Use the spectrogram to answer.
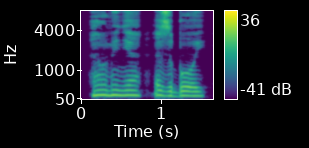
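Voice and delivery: put-on slow, sad old woman voice. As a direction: sigh it out like a sad granny. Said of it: "грустно произнесла Саймин".

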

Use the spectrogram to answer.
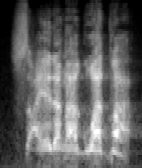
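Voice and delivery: high, loud cry of someone giving up; mock desperate shout. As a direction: imitate a counselee shouting they can't cope. Retold counselee crying out in despair. (teriakan putus asa yang ditirukan)

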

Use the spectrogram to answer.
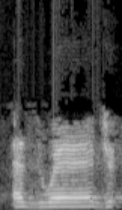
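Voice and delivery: slow "ازواج" with final "j" as in judge; soft affricate jeem. Shown as a demonstration. Teacher demonstrating the letter, slow soft jeem with bounce. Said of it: "تعطش".

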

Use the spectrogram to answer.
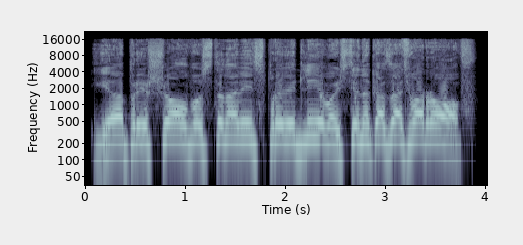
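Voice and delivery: high, loud, defiant declaration; defiant shout. A narrator's reading. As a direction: proclaim it defiantly. He answers the elder.

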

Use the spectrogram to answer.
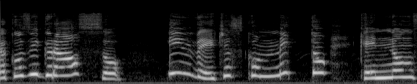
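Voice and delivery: high-pitched, crafty cat voice; cat calling out tauntingly. A narrator's reading. Cat calls from behind a chimney to goad ogre, high teasing voice. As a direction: call out high, then dangle the dare. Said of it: "Il gatto si nascose dietro un comignolo e gridò".

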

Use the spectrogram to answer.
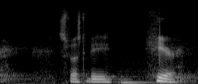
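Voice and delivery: low, hushed, with a pause before "here"; quiet self-correction. Acted. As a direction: drop right down and place "here" softly. Corrects himself, points elsewhere.

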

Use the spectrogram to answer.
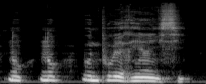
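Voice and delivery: high, loud, distressed rebuff; agitated refusal. A narrator's reading. Widow rejecting her hostess's sympathy, agitated. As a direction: cut off her comfort vehemently.

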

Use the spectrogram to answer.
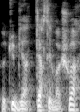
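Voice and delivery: ordinary delivery, nothing marked

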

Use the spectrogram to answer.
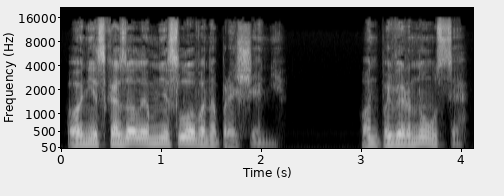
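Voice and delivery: ordinary delivery

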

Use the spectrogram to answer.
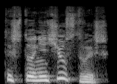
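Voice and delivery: put-on high-pitched girlish disbelief; alarmed young woman. A narrator's reading. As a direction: ask urgently in a high girl's voice. Alarmed girl questions the captain. (высокий взволнованный девичий голос)

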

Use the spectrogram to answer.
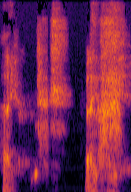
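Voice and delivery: low, hushed, halting; soft confession. Acted. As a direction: confide his fear in a near whisper. Confessing softly to beloved. (اعتراف بصوت واطي)

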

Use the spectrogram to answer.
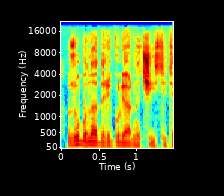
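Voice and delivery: ordinary delivery

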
